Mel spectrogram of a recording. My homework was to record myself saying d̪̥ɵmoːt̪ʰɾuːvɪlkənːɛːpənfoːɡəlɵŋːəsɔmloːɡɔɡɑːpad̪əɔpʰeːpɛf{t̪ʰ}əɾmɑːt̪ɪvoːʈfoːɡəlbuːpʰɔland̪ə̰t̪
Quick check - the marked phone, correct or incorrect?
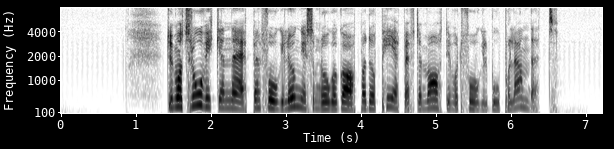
incorrect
